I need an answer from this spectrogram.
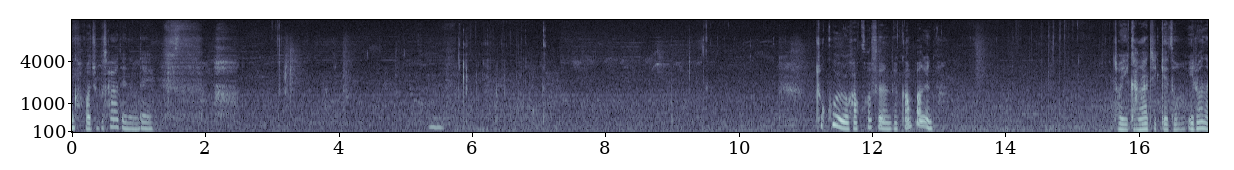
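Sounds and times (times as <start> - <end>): soft chewing of bread: 4.8 - 7.2
mouth clicks: 9.2 - 9.7.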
